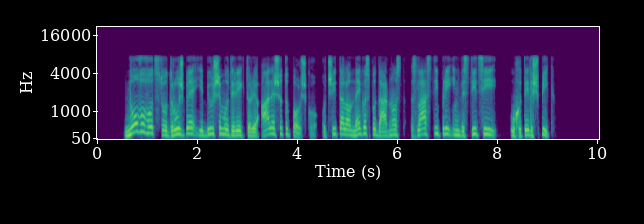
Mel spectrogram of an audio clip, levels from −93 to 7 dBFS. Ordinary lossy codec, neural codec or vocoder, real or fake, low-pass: MP3, 96 kbps; none; real; 7.2 kHz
